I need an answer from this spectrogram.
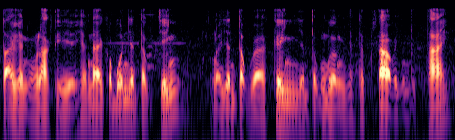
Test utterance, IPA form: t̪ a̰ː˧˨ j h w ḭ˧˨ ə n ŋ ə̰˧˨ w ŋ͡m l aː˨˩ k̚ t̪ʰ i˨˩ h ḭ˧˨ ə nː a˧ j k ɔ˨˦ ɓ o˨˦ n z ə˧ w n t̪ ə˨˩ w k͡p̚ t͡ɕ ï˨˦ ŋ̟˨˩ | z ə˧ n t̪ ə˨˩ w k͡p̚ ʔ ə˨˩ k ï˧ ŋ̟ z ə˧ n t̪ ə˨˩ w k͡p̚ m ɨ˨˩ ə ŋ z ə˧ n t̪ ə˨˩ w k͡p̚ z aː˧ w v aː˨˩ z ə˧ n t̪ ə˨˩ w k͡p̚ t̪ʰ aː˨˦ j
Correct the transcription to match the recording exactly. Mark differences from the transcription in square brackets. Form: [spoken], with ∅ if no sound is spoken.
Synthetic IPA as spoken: t̪ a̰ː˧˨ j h w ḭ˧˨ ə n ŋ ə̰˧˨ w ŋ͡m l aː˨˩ k̚ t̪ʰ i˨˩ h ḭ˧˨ ə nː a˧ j k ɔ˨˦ ɓ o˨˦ n z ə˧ [∅] n t̪ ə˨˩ w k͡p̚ t͡ɕ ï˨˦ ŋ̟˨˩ | z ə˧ n t̪ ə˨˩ w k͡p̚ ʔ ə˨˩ k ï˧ ŋ̟ z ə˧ n t̪ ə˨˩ w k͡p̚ m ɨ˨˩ ə ŋ z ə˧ n t̪ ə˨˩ w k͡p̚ z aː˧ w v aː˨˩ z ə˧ n t̪ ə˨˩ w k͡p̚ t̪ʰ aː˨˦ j

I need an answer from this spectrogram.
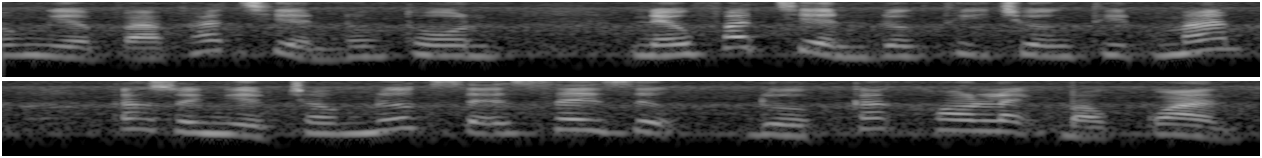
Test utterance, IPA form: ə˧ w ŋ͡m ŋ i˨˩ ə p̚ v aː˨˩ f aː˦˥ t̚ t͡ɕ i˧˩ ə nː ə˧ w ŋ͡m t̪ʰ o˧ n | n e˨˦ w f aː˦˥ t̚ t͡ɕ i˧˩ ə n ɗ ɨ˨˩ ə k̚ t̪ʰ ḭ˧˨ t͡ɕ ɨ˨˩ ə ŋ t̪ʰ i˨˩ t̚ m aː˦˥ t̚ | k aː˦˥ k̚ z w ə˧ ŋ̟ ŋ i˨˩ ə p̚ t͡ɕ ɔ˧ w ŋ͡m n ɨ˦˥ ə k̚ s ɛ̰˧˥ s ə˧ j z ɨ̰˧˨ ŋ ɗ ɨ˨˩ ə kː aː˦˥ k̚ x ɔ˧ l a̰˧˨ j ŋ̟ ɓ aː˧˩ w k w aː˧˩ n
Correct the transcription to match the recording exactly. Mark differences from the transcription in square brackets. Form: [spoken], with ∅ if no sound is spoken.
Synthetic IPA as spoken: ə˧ w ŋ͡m ŋ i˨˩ ə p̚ v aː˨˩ f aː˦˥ t̚ t͡ɕ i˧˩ ə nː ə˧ w ŋ͡m t̪ʰ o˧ n | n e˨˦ w f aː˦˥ t̚ t͡ɕ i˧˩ ə n ɗ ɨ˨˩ ə k̚ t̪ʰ ḭ˧˨ t͡ɕ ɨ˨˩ ə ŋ t̪ʰ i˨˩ t̚ m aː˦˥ t̚ | k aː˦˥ k̚ z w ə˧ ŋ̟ ŋ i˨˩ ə p̚ t͡ɕ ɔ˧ w ŋ͡m n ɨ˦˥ ə k̚ s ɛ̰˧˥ s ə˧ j z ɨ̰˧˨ ŋ ɗ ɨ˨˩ ə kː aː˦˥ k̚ x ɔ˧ l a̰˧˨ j ŋ̟ ɓ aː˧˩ w k w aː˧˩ n

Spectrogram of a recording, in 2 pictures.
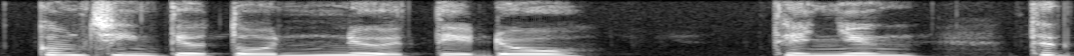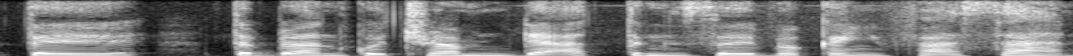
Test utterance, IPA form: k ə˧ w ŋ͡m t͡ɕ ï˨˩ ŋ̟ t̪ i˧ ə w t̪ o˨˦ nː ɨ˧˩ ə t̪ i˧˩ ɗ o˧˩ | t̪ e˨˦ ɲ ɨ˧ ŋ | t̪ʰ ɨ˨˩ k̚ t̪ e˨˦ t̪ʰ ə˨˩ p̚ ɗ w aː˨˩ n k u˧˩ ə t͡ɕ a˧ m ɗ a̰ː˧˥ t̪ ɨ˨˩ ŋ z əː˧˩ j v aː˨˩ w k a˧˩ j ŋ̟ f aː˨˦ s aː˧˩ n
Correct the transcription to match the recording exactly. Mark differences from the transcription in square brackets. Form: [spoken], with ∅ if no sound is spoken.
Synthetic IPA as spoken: k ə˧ w ŋ͡m t͡ɕ ï˨˩ ŋ̟ t̪ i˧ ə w t̪ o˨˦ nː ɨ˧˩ ə t̪ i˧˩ ɗ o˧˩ | [t̪ʰ] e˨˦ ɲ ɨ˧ ŋ | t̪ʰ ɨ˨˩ k̚ t̪ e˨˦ [t̪] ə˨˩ p̚ ɗ w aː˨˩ n k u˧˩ ə t͡ɕ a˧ m ɗ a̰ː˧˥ t̪ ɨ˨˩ ŋ z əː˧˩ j v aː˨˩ w k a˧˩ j ŋ̟ f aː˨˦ s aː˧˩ n

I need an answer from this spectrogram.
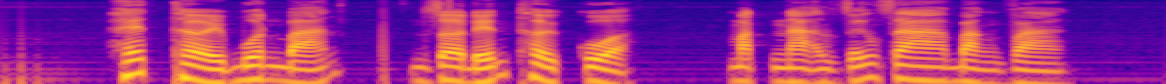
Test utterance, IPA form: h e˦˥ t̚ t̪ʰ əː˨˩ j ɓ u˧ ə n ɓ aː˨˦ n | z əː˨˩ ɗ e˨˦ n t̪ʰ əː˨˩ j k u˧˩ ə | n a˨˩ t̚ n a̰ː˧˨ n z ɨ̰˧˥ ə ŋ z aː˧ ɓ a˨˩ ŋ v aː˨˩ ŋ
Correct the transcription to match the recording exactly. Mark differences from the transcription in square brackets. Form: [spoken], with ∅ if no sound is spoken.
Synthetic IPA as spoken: h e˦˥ t̚ t̪ʰ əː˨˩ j ɓ u˧ ə n ɓ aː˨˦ n | z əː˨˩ ɗ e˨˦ n t̪ʰ əː˨˩ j k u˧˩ ə | [m] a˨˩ t̚ n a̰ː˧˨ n z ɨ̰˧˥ ə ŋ z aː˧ ɓ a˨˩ ŋ v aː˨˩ ŋ

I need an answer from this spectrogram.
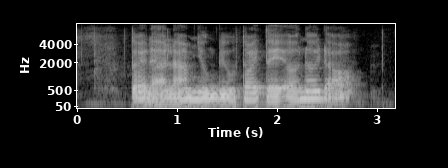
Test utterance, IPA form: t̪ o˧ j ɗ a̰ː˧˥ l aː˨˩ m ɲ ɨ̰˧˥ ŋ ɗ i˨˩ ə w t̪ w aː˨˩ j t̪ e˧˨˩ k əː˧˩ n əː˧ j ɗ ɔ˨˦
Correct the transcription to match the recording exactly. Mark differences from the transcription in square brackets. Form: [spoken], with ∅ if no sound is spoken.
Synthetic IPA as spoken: t̪ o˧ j ɗ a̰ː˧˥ l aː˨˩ m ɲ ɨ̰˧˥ ŋ ɗ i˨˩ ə w t̪ w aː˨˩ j t̪ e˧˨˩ [ʔ] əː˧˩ n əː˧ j ɗ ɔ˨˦

